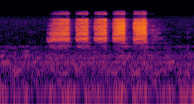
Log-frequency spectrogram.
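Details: A Carolina wren singing at a bird feeder gives five quick, loud, ringing phrases in about one second, an even rolling burst, over a faint low hum.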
